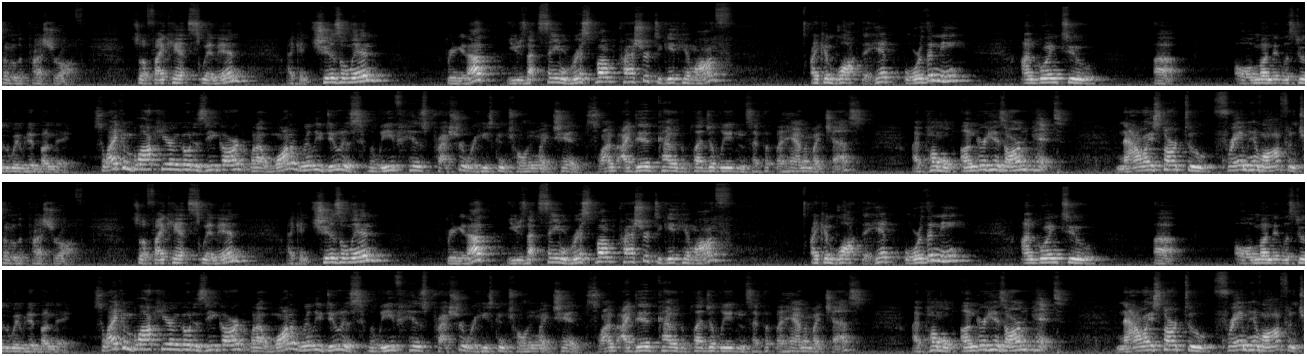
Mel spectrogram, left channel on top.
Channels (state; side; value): identical; both; correlation 1.00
